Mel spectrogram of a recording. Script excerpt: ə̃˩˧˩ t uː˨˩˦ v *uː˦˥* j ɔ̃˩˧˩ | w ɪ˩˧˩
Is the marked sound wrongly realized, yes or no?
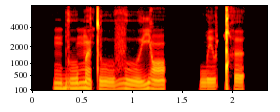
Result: yes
